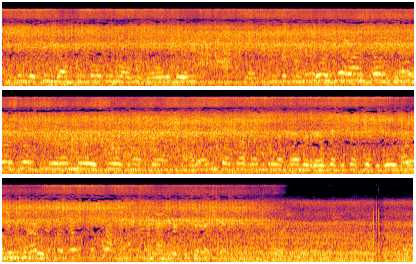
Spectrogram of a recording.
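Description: Voices of a crowd murmur and call out outdoors.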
